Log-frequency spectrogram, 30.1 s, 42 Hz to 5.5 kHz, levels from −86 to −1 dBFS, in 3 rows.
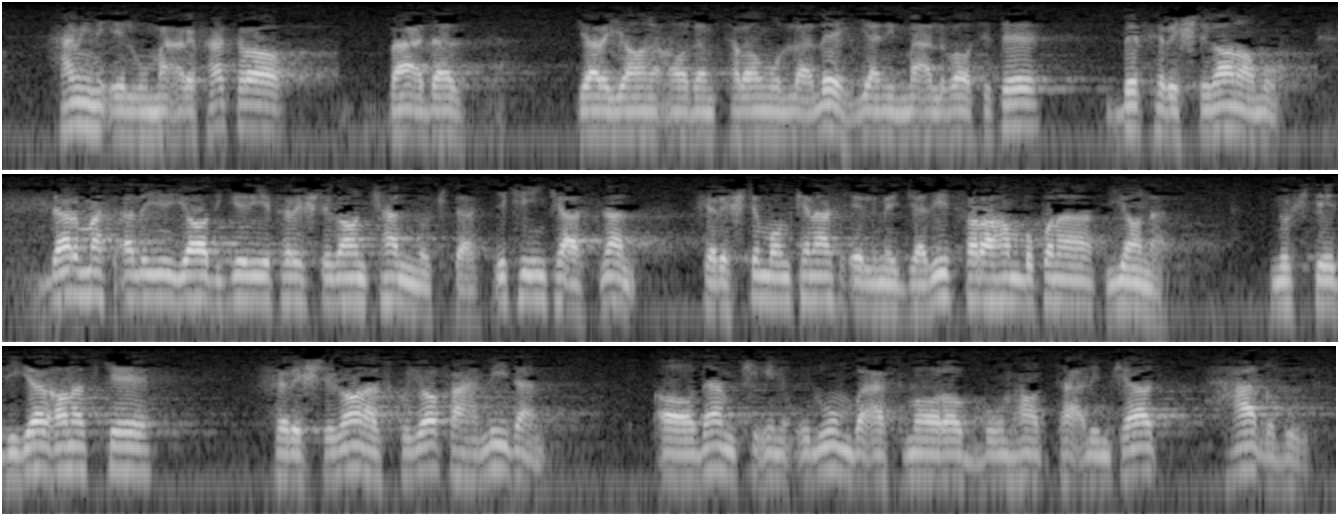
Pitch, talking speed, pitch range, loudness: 125 Hz, 120 wpm, 115-145 Hz, -22 LUFS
